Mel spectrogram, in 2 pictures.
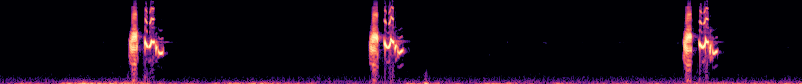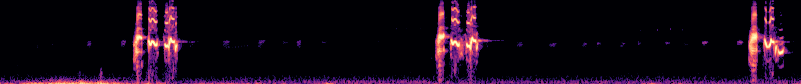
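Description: Sooty-headed bulbul (kutilang) giving six short, harsh, very loud calls, about one every two seconds, with a low rumble between them.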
